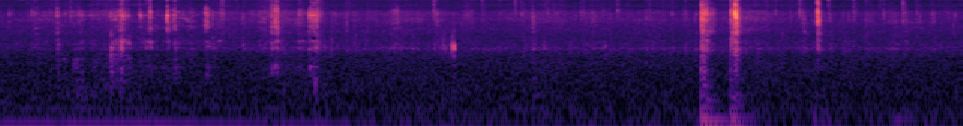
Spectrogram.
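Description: Scattered light clicks and knocks from a hook-and-eye latch being fastened on a crawlspace access door and a person moving about, with two louder knocks about six seconds in.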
